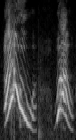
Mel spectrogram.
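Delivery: sudden loud high gasp of surprise; surprised shout. Real, not acted. Streamer startled as the opening begins, loud surprised shout. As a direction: caught off guard, blurt it out loud.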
